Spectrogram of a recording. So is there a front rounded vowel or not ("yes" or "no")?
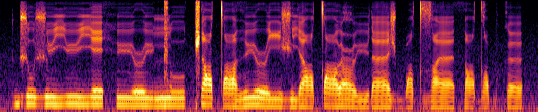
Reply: yes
